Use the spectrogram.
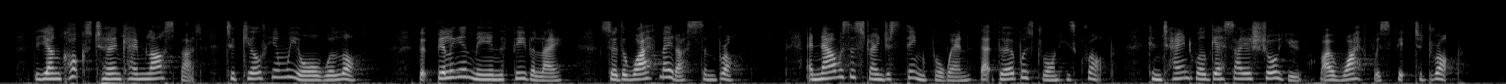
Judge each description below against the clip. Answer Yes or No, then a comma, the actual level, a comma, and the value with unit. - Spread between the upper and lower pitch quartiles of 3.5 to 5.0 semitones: Yes, average, 3.8 semitones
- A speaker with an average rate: No, fast, 220 wpm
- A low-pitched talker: No, high, 245 Hz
